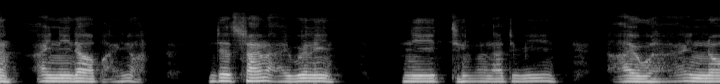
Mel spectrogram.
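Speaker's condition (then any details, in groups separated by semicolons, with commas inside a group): Cerebral palsy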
